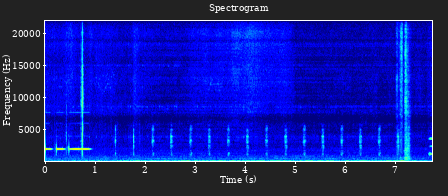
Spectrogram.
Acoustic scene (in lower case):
car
